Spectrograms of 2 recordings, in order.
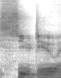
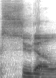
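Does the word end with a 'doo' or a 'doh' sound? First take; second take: doo; doh. First: The word ends with a 'doo' sound. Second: The word ends with a 'doh' sound. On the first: The speaker calls it right. "It is actually supposed to be sudo, ... because it's supposed to be super user do" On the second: The speaker calls it wrong. "It's not like sudo, like you know pseudopod or pseudoscience"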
